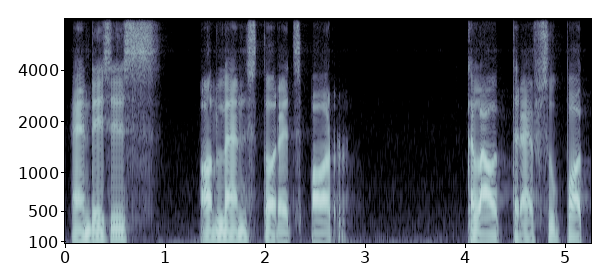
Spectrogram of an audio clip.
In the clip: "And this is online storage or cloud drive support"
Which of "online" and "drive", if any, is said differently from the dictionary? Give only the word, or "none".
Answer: drive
